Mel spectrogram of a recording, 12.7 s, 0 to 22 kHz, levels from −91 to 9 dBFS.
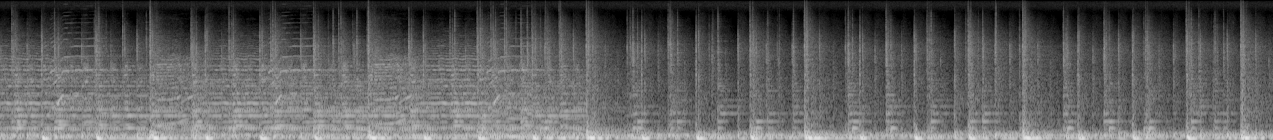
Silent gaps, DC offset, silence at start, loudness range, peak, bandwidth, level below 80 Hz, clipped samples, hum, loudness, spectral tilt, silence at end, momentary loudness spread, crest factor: none; under 0.1%; 0 s; 2 LU; 0 dBFS; 13 kHz; -18 dBFS; under 0.1%; none; -17 LUFS; -6 dB/octave; 0 s; 6 LU; 14 dB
